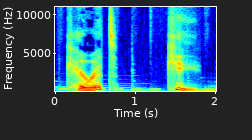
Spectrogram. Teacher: Le cas se fait au fond de la gorge bien sec et expulsé. En anglais, ce son est fortement aspiré au début d'un mot ou d'une syllabe accentuée.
